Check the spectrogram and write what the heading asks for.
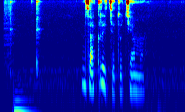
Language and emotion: Russian, neutral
